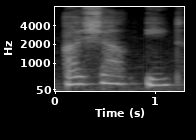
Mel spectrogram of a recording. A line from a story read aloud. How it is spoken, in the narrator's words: said softly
